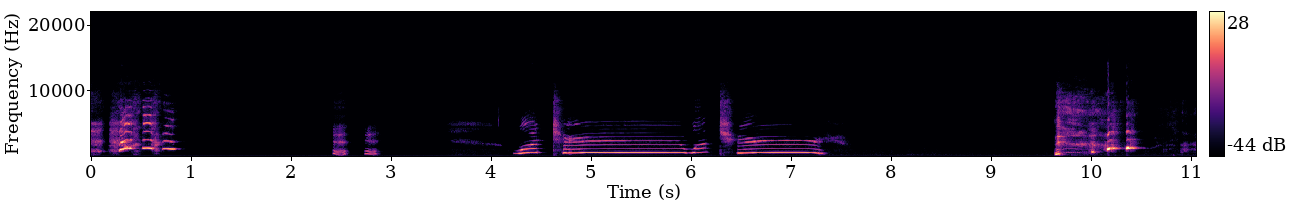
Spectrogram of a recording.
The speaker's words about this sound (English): coughs and hurts herself in audio form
